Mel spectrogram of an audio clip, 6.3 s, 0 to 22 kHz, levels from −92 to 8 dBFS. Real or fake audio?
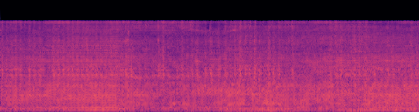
fake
